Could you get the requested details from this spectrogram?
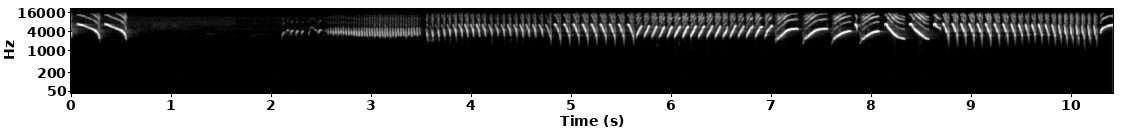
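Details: Canary song used as a masteran tutoring recording. Sharp downslurred whistles and a pause give way to a buzzy phrase and a long rapid rattling trill, broken by swooping whistled notes.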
